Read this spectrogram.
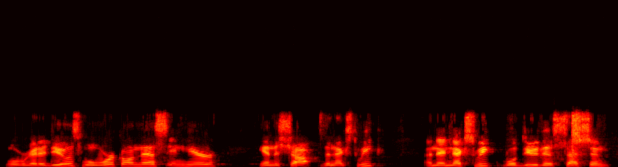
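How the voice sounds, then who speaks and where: A man giving a dog training lesson in a shop, calmly explaining between short commands to the dog. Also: high-pitched, moderate pace, no echo, muffled recording. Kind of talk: instructional training video. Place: indoor shop.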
